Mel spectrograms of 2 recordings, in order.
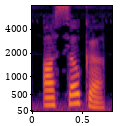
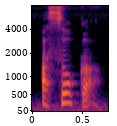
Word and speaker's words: Ahsoka: Ahsoka. Ahsoka. Oh, so I was pretty much right. There's an H in there, but it's pronounced Ahsoka, according to Google.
